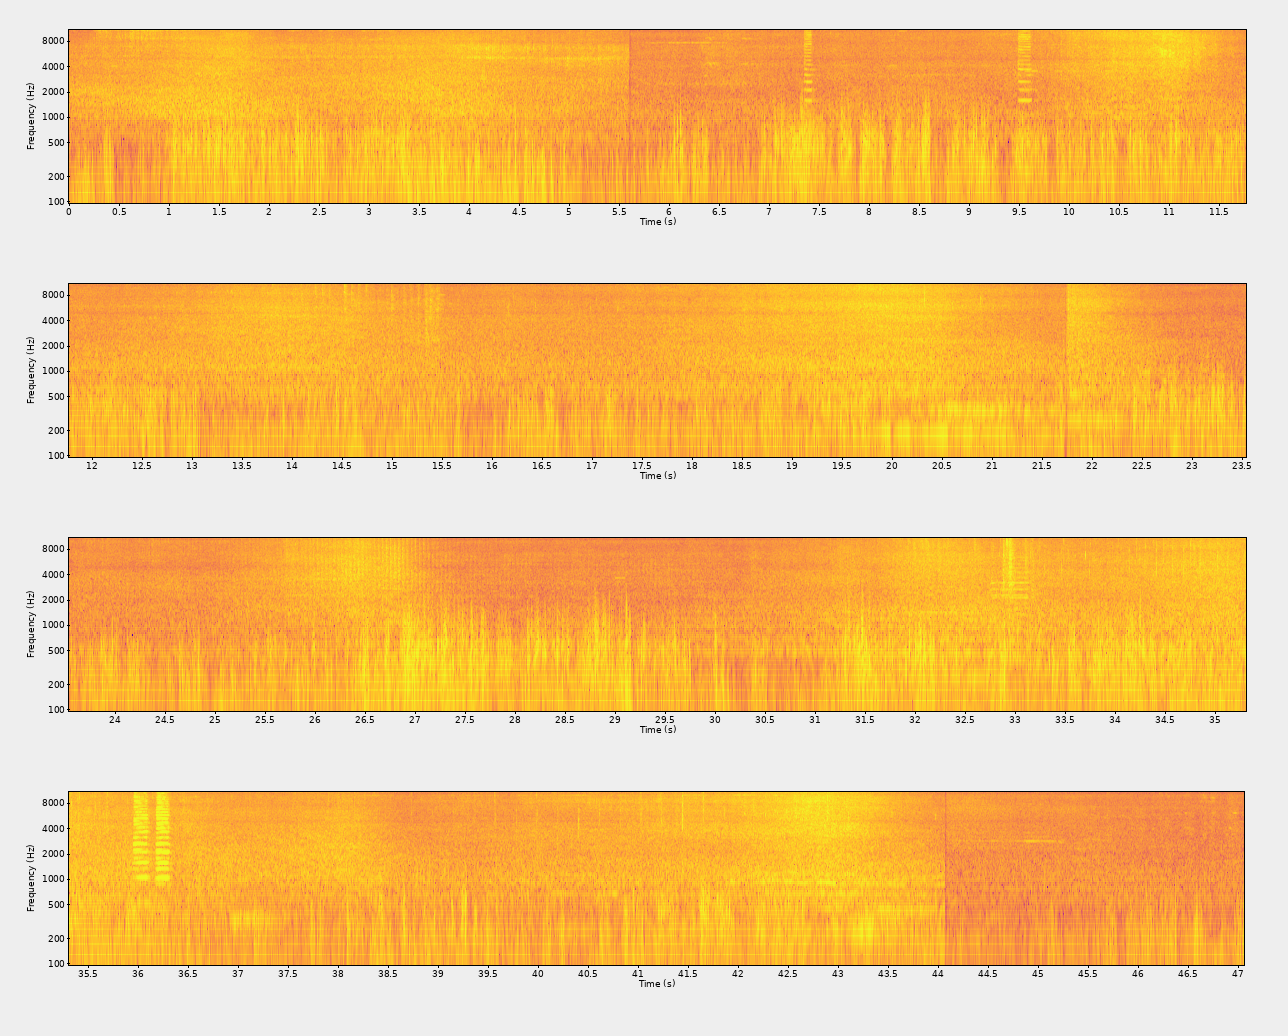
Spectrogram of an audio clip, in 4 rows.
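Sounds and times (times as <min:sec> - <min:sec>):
highway traffic passing: 0:00.0 - 0:47.0
vehicle horn toots: 0:07.3 - 0:07.7, 0:09.4 - 0:09.9, 0:35.9 - 0:36.5.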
